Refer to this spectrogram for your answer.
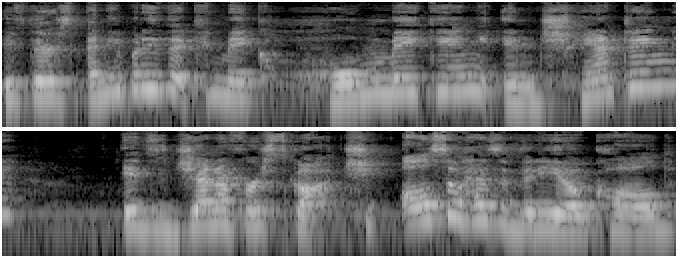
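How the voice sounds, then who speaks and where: A loud, animated woman speaks with a high pitch and lively intonation over noticeable background noise. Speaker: frugal living and homemaking vlogger. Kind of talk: casual vlog talk to camera. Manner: loud and animated.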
